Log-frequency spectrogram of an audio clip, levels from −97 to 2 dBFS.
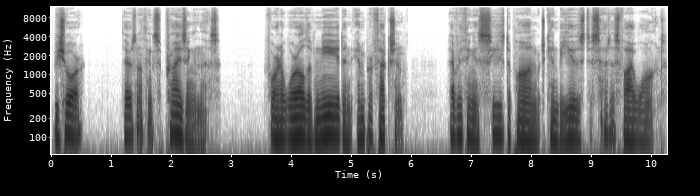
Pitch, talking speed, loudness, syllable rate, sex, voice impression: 95 Hz, 165 wpm, -20 LUFS, 5.2 syllables/s, male, masculine, adult-like, slightly dark, cool, intellectual, calm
